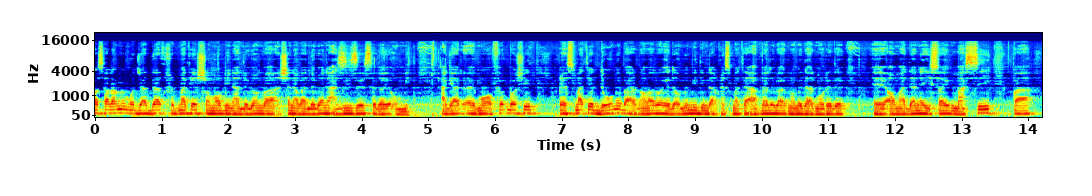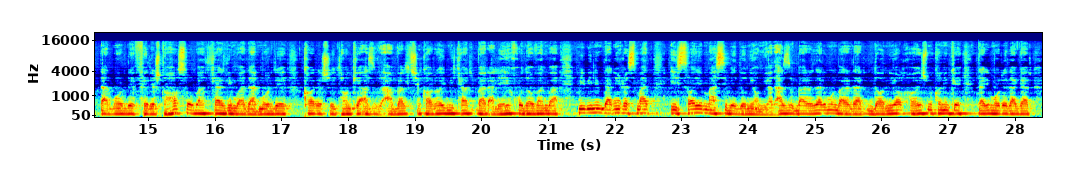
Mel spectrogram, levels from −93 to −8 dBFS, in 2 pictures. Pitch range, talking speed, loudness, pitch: 100-115 Hz, 150 wpm, -19 LUFS, 110 Hz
